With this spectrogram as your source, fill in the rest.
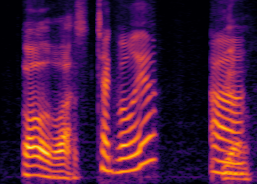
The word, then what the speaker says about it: Tagovailoa: Tegvolia? Yeah. Tagovailoa.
